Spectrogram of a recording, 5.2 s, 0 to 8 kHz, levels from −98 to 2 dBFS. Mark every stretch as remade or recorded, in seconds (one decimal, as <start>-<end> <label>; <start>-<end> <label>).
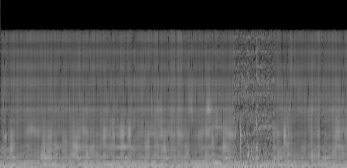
0.0-3.5 remade; 3.5-4.1 recorded; 4.1-5.2 remade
